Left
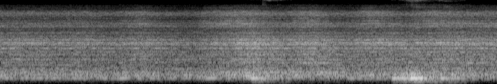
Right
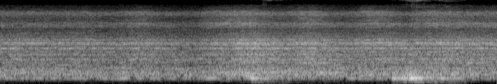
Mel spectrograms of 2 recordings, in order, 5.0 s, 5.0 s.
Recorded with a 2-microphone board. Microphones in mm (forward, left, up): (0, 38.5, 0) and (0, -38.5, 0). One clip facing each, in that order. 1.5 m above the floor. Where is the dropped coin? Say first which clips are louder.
Right 1 dB; 20° right (ahead or behind), 0.9 m.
